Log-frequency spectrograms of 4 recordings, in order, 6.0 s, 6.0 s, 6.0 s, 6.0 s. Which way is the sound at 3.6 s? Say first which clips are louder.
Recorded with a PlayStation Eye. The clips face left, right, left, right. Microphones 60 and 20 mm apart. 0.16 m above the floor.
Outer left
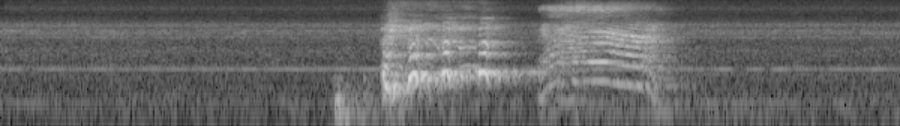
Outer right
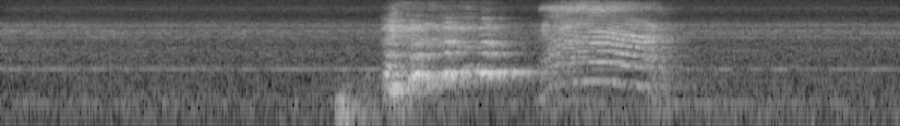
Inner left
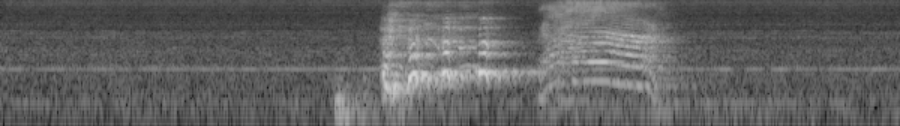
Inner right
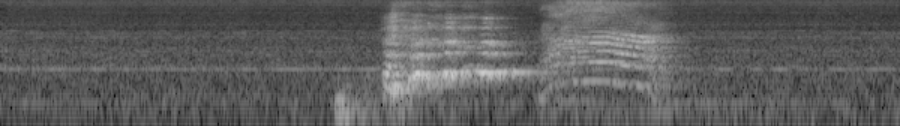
Outer left 2 dB, inner left 3 dB; 35° left (ahead or behind).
